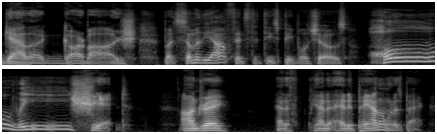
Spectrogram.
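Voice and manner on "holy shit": drawn-out high "holy shit"; slow amazed gasp of disbelief; shocked. Real, not acted. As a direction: stretch it out, stunned. Shocked at Met Gala outfits.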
